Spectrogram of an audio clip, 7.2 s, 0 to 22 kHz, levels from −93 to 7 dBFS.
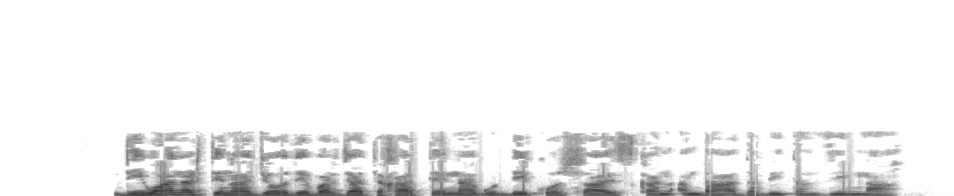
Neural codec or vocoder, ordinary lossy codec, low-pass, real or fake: none; MP3, 32 kbps; 7.2 kHz; real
